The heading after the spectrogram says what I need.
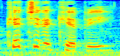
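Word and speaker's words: Kitch-iti-kipi: and the lady just told me how to pronounce it kit a kippi and it's about 10 miles from here so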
